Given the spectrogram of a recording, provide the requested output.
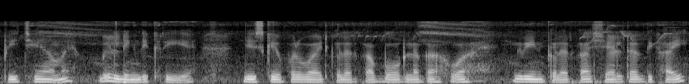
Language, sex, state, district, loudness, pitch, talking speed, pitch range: Hindi, male, Himachal Pradesh, Shimla, -16 LUFS, 115 Hz, 185 wpm, 110-120 Hz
